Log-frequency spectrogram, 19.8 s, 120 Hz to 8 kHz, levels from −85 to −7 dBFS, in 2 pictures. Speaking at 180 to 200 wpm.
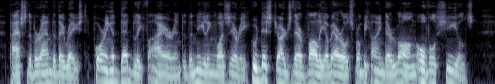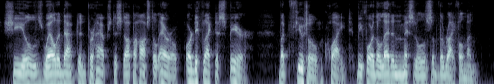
No: average, 145 wpm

